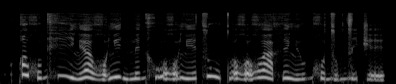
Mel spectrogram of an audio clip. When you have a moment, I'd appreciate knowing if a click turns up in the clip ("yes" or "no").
no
